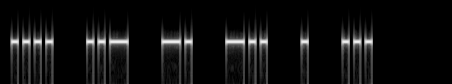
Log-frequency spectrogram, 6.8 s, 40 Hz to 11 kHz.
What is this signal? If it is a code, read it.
Morse code, heard as a keyed tone, about 14 wpm, spaced as for 10 wpm, 680 Hz. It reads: HUNDES
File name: Morsekurs / Witze / Witz 02 April 2024 50 F70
